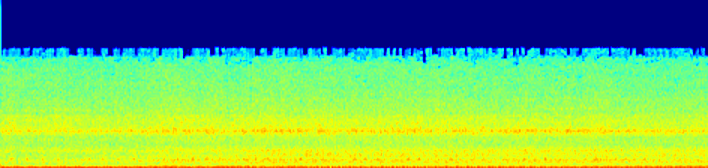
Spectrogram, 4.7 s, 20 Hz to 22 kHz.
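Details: 2001 Pontiac Trans Am WS6, 6-speed manual, 41,4XX miles: V8 idle with deep rumble and faint repetitive tick, much louder than when bought; quiets after 20 minutes warm-up but not fully. Owner suspects piston slap, bent pushrod or lifter tick.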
